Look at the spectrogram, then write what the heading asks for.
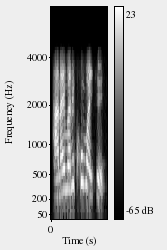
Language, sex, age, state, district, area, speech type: Bodo, female, 45-60, Assam, Chirang, rural, conversation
